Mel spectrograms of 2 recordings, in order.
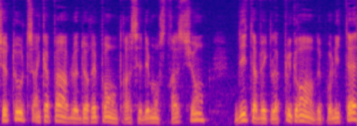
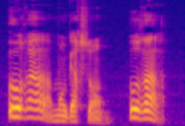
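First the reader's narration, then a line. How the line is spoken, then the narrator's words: Exclaiming. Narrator (French): Toots en s'écriant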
